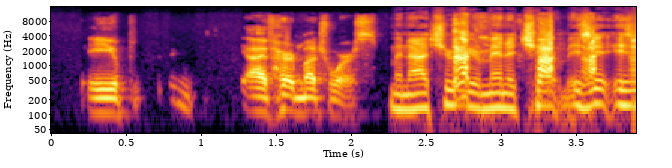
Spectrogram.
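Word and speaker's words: Vineet Menachery: pronounce it terribly you i've heard much worse menachem or menachem is it is it manicherry right manatee thank you i completely understand mispronounced names as you might imagine this episode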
